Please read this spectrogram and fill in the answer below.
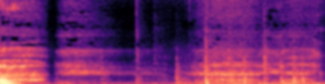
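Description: A man's voice: the end of a spoken word dies away, then a quiet, breathy, drawn-out "oh!" comes near the end, a mock gasp of surprise.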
